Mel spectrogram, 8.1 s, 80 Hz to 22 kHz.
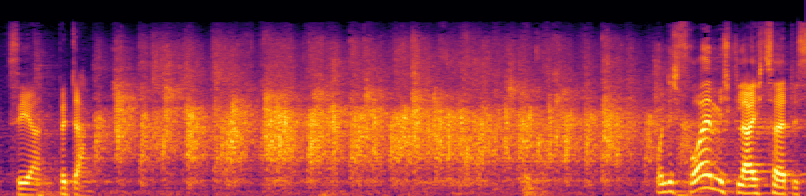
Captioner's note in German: Beifall CDU und BÜNDNIS 90/DIE GRÜNEN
